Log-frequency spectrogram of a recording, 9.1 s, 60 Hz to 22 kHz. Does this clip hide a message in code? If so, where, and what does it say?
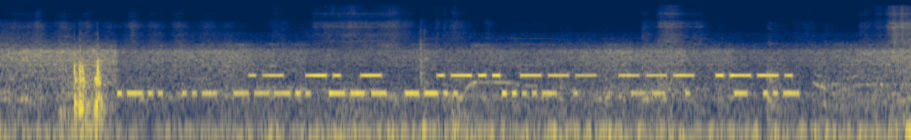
Yes: Morse code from 1.1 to 8.1 s, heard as two keyed tones, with radio static and the noise of a restaurant. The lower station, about 24 wpm, 440 Hz: LU8OZ 4E ME TU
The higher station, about 17 wpm, 920 Hz: ANT LOOP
